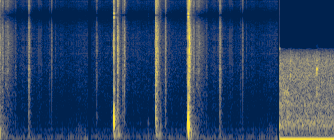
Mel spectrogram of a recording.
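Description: A series of about six sharp wooden knocks at uneven intervals, the loudest right at the start and another just past halfway, with near silence between them.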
